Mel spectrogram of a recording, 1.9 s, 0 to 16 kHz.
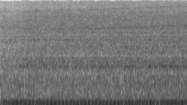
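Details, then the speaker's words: Heavy truck with Detroit diesel, motor rebuilt about 15 weeks earlier, hesitating on throttle: deep rumble with uneven, lumpy beat as if one cylinder is weak; driver suspects a failing injector, not confirmed. "kind of sounds like I'm losing a injector here on my truck I got a hesitation ever we get on the whenever I get on the throttle"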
